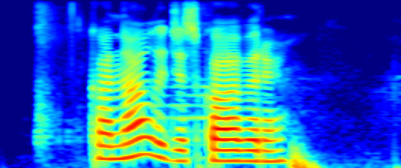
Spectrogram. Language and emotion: Russian, neutral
